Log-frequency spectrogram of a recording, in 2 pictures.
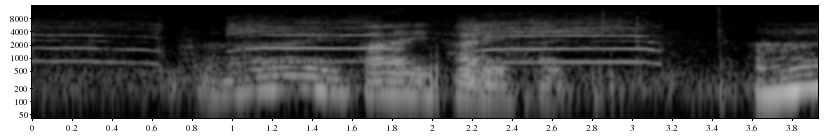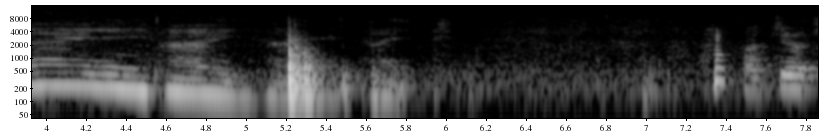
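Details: Tabby kitten calling for food at mealtime indoors alongside two other cats; long, wavering meows, some drawn out with low arching tones, followed by a sharp knock and softer sounds near the end.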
